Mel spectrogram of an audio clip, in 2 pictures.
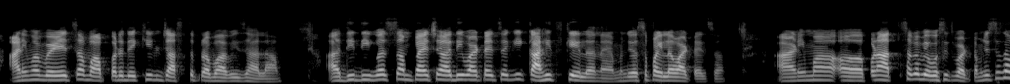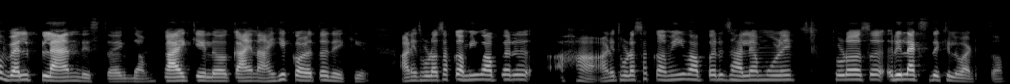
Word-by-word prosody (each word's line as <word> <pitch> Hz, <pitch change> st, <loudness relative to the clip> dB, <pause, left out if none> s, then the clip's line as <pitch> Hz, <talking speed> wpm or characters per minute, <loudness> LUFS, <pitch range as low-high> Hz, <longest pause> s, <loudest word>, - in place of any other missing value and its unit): आणि -, -, +4 dB
मग 220 Hz, +1 st, -2 dB
वेळेचा 205 Hz, +2 st, +3 dB
वापर 190 Hz, +1 st, 0 dB
देखील 205 Hz, +2 st, -4 dB
जास्त 170 Hz, 0 st, 0 dB
प्रभावी 165 Hz, -3 st, -1 dB
झाला. 135 Hz, -4 st, -7 dB, 0.6 s
आधी 185 Hz, +5 st, -2 dB
दिवस 220 Hz, +1 st, 0 dB
संपायच्या 220 Hz, -1 st, +4 dB
आधी 215 Hz, +1 st, +2 dB
वाटायचं, 220 Hz, 0 st, +1 dB
की 240 Hz, -, -2 dB
काहीच 225 Hz, +1 st, +5 dB
केलं 175 Hz, -8 st, +1 dB
नाही 140 Hz, -1 st, -6 dB
म्हणजे 160 Hz, +5 st, -7 dB
असं 180 Hz, -, -4 dB
पहिलं 185 Hz, -4 st, +2 dB
वाटायचं. 130 Hz, -5 st, -3 dB, 0.6 s
आणि 175 Hz, +3 st, 0 dB
मग 205 Hz, 0 st, -2 dB
अ, 180 Hz, -1 st, +2 dB
पण 210 Hz, -, +1 dB
आता 205 Hz, -2 st, +6 dB
सगळं 245 Hz, -1 st, -1 dB
व्यवस्थित 210 Hz, -1 st, -1 dB
वाटतं. 165 Hz, -, -3 dB
म्हणजे 215 Hz, +9 st, -7 dB
कसं 300 Hz, -4 st, -2 dB
वेल 210 Hz, +1 st, +5 dB
प्लॅन 175 Hz, -2 st, +7 dB
दिसतं 150 Hz, -3 st, -12 dB
एकदम, 140 Hz, 0 st, -11 dB
काय 170 Hz, +1 st, +7 dB
केलं 170 Hz, -2 st, -2 dB
काय 165 Hz, 0 st, +4 dB
नाही 155 Hz, -1 st, -3 dB
हे 235 Hz, -, -1 dB
कळत 195 Hz, -1 st, -2 dB
देखील. 145 Hz, -4 st, -11 dB, 0.4 s
आणि 165 Hz, +3 st, -2 dB
थोडासा 195 Hz, +3 st, -4 dB
कमी 220 Hz, -1 st, 0 dB
वापर 225 Hz, 0 st, -2 dB, 0.4 s
हां, -, -, -7 dB
आणि 190 Hz, -, -7 dB
थोडासा 210 Hz, +4 st, -6 dB
कमी 215 Hz, +2 st, -5 dB
वापर 220 Hz, -1 st, -4 dB
झाल्यामुळे 210 Hz, +1 st, -4 dB, 0.4 s
थोडं 225 Hz, +1 st, +1 dB
असं 225 Hz, 0 st, -4 dB
रिलॅक्स 225 Hz, 0 st, +4 dB
देखील 200 Hz, -4 st, -6 dB
वाटतं. 150 Hz, -3 st, -10 dB
200 Hz, 170 wpm, -25 LUFS, 170-220 Hz, 0.6 s, प्लॅन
